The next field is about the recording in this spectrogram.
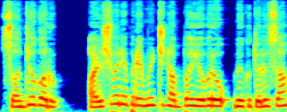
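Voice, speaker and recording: Dark-toned worried husband, played by a man, quick delivery, polite, serious, animated moral story. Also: high-pitched, no echo. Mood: polite, urgent. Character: worried, polite wronged young husband seeking answers.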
